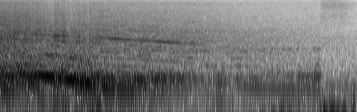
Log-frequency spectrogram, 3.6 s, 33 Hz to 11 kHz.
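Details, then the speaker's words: SRT 6.4L Hemi V8 swapped into Jeep Wrangler JLU Rubicon, first start-up indoors: deep rev climbing and falling back smoothly to even idle, echoing in closed shop; sounds healthy. "he's like what is that that sounds different oh yeah like oh man we're gonna wake up some babies shake some houses"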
